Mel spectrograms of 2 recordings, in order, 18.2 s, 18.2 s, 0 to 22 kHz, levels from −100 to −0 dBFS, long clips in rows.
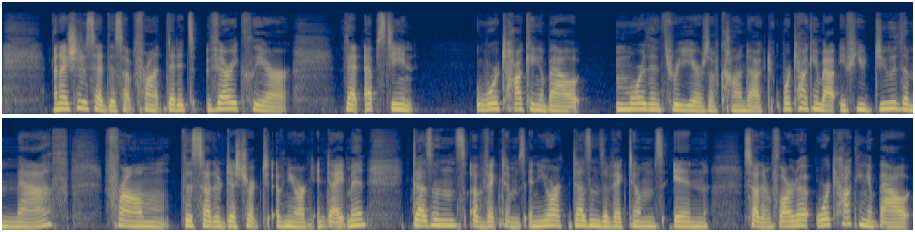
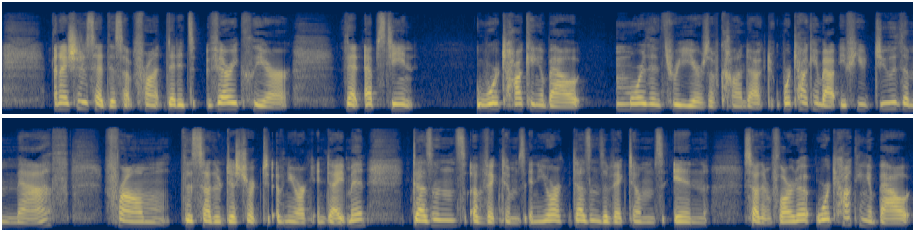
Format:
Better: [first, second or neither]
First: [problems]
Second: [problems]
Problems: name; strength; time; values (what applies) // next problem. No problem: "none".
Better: first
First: none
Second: thin; very; fading below 350 Hz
